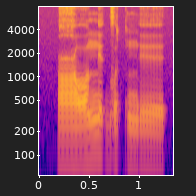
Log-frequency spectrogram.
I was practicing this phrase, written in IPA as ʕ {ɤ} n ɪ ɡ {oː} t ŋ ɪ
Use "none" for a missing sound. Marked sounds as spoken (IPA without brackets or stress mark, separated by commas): ɔ, o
